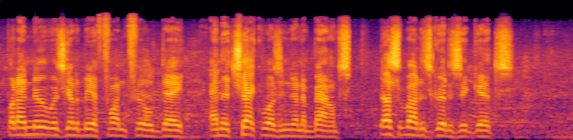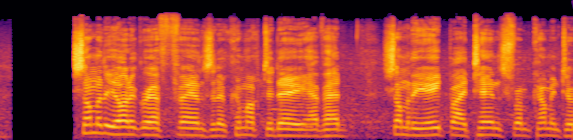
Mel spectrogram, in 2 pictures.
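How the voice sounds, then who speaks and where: An older American man, a guest at an outdoor event, telling animated anecdotes and acting out the voices in a relaxed interview. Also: on the high side. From United States. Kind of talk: casual storytelling interview.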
